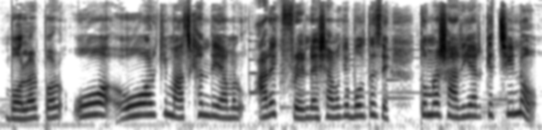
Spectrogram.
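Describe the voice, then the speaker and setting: A young woman with a Bangladeshi accent and a voice that sits high tells her own life story as a guest, a little fast, over music. She speaks colloquially and conversationally, recounting who said what turn by turn.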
